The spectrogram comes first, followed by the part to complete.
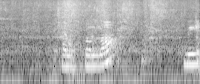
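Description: Chopped onions and green chillies frying in oil in an earthenware clay pot, stirred with a wooden spatula that scrapes the pot.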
